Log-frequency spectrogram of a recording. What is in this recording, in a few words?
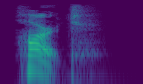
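"heart", US English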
